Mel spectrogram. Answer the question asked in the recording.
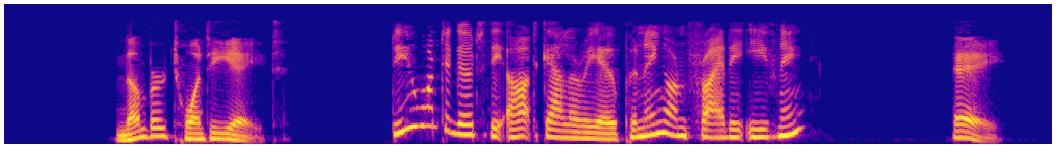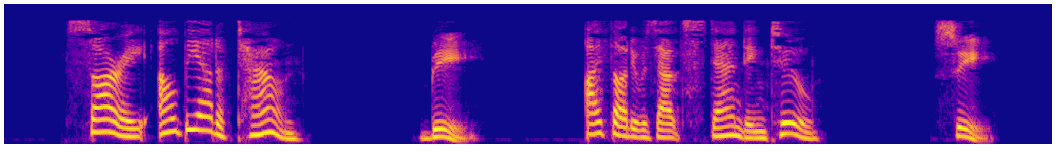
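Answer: A: Sorry, I'll be out of town.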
